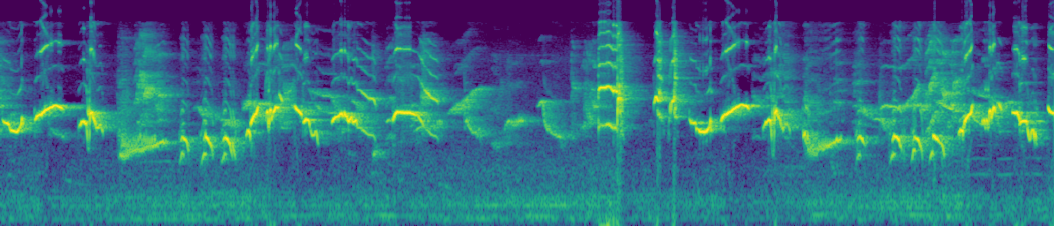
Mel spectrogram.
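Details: Vigorous Oriental magpie-robin (kacer) song for stirring another kacer to fight. A dense, continuous stream of loud, varied whistles, upward and downward slurs and chattering notes runs for eight seconds with almost no gaps, and the background stays quiet.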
